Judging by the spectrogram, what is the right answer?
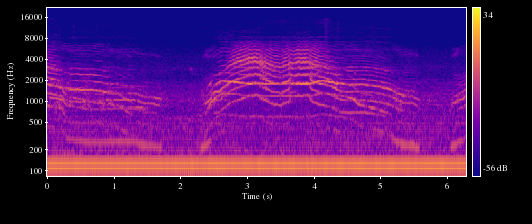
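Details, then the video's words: Cats yowling in mating season: a sliding howl opens, then a loud warbling wail with rapid vibrato peaks mid-clip before trailing into short rising moans, all over a continuous low hum. "creepy Cats Talking"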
